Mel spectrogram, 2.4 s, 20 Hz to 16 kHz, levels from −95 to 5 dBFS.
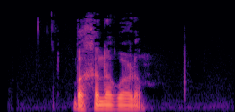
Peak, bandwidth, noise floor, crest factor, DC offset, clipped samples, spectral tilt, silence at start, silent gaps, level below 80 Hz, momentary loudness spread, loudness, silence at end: -4 dBFS; 10.5 kHz; -70 dBFS; 24 dB; under 0.1%; under 0.1%; -7 dB/octave; 0.75 s; none; -48 dBFS; 7 LU; -26 LUFS; 0.9 s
